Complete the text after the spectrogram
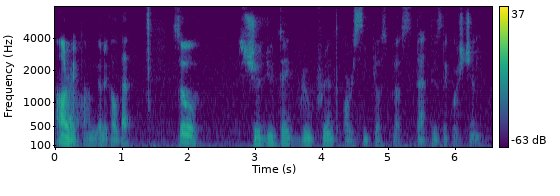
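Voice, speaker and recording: This is a man speaking with a French accent. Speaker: game development tutor. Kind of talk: tutorial. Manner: halting.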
